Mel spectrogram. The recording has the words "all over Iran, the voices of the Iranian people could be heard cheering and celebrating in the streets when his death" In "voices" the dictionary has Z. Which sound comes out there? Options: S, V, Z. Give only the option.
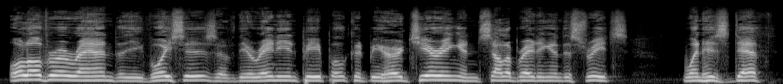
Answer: Z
